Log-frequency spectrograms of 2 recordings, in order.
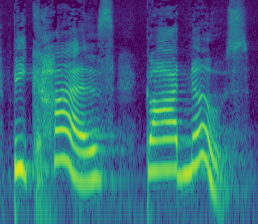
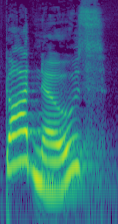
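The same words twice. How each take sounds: First: Because God knows dragged out slowly, stress on Because; slow, knowing emphasis; slow emphatic. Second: God knows pitched higher, rising on "God"; higher, knowing echo; knowing repeat. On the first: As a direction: lean on "Because" and stretch the phrase. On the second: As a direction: lift "God" up with a knowing rise. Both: Shown as a demonstration.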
